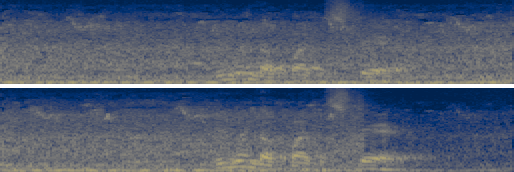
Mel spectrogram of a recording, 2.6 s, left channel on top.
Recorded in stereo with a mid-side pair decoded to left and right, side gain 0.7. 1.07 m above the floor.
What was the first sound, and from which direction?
A man speaking, 30° right.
